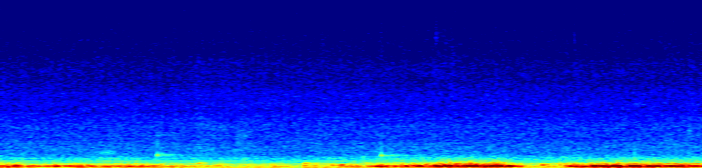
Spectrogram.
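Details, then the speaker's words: Virtual reality simulated patient, stethoscope listening: airflow sounds described as some wind; normal breath sounds. "okay i hear some wind"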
